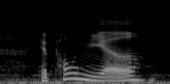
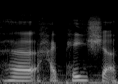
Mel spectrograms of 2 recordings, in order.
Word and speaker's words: Hypatia: Alexandria Hyponia.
